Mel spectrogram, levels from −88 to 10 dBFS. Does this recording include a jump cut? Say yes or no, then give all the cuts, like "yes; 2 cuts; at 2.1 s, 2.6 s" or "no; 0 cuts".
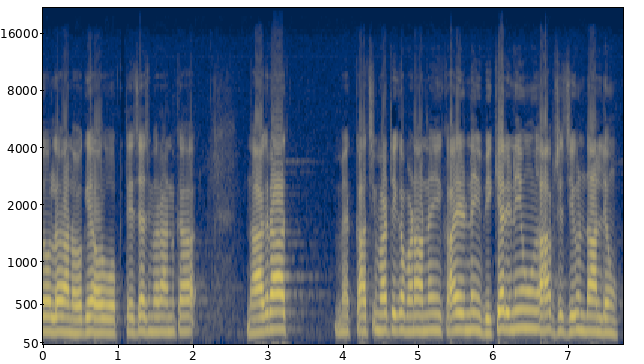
yes; 1 cut; at 1.0 s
